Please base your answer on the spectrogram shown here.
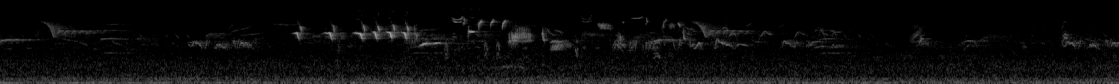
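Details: A brown thrasher (Toxostoma rufum) near a backyard bird feeder sings a burst of loud, varied, chirpy phrases, some repeated, for a few seconds; softer chirps from other birds fill the rest.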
